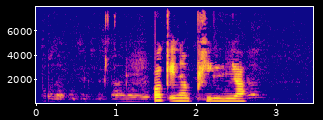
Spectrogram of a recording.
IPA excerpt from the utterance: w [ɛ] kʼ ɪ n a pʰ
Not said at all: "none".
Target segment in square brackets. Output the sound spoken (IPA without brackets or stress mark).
a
